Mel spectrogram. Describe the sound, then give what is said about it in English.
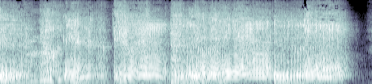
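Someone blows a long, loud, sputtering raspberry, a wet buzzing lip trill that wavers in pitch and comes in three quick pushes before trailing off. “Raspberries. The ultimate diss.”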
